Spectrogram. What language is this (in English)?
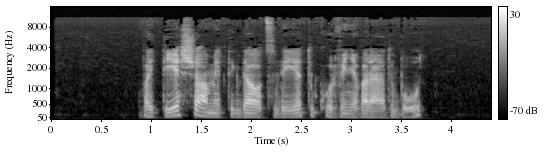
Latvian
